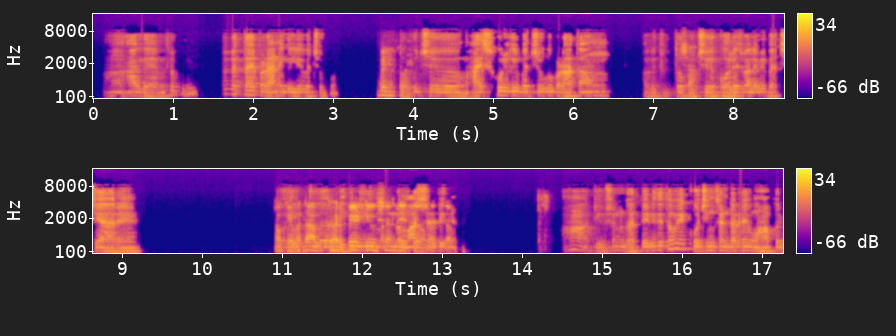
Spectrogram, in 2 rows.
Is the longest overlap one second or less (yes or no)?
no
